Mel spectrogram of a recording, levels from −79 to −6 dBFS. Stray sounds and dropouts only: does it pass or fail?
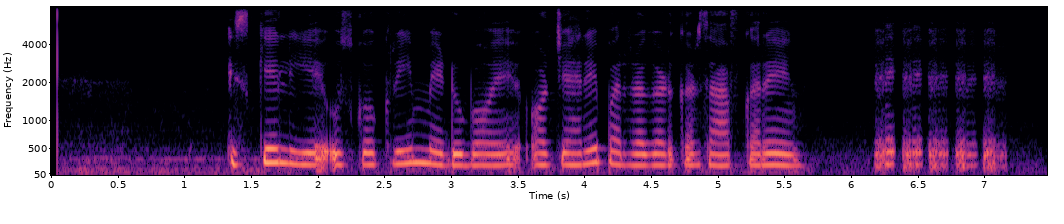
fail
